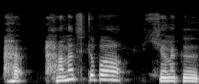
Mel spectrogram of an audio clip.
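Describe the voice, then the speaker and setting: Brief: grudging Kanyakumari young man in a cartoon, voiced by a man, mellow and high. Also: a little slow, no echo, natural voice. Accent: Kanyakumari Tamil. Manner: blunt, grudging. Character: stubborn young man, nephew. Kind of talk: cartoon voice acting.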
